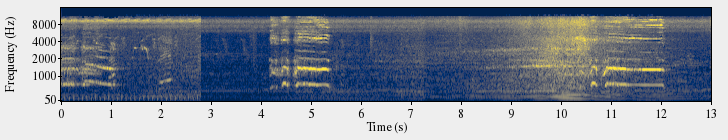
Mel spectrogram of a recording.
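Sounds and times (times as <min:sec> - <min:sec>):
rooster crowing: 0:00.0 - 0:01.5, 0:04.1 - 0:07.2, 0:09.8 - 0:13.0.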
